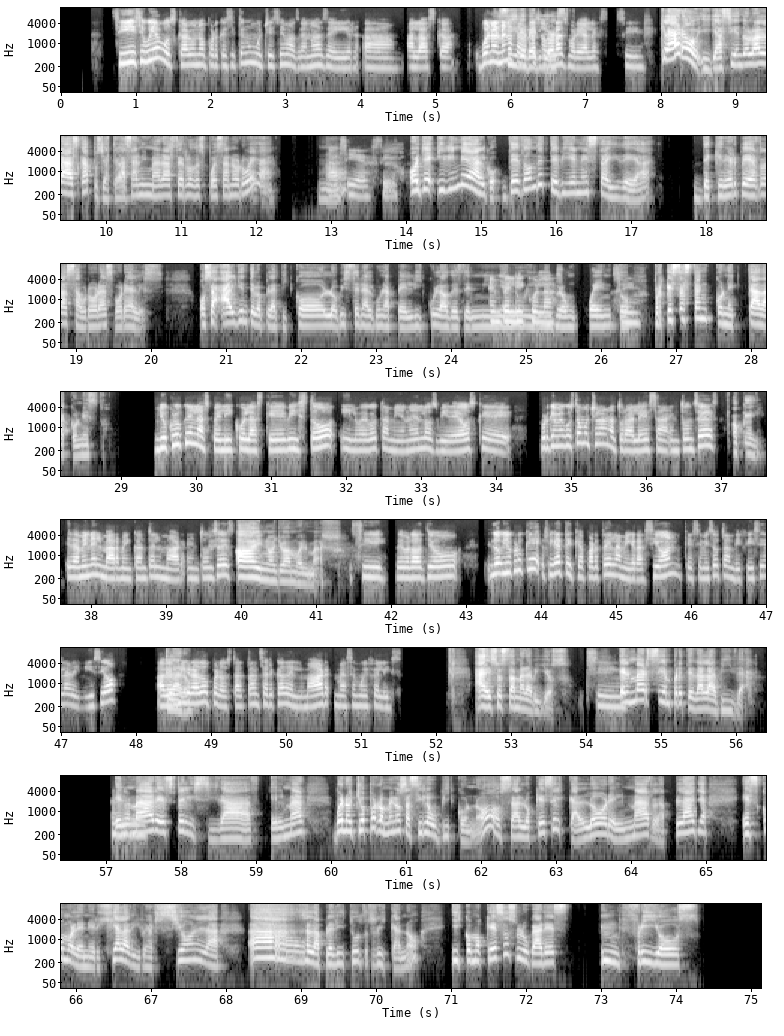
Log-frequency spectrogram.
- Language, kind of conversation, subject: Spanish, podcast, ¿Qué lugar natural te gustaría visitar antes de morir?
- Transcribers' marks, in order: other background noise; exhale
